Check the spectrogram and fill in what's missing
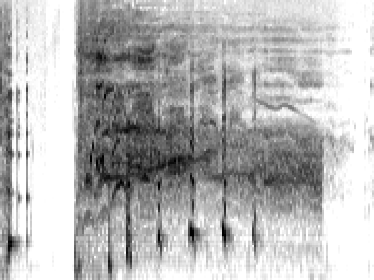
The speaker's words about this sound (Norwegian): Hva var det? Det var dårlig time-hikk. Beklager. Jeg sitter, hikker litt, i studiet med en alkoholisert person som sitter og hikker.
